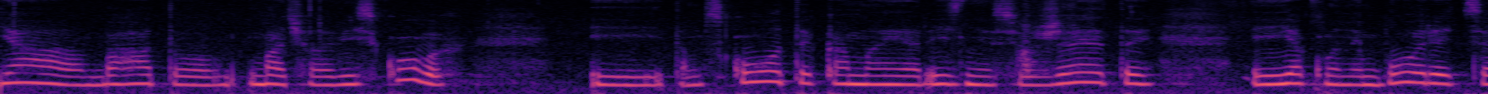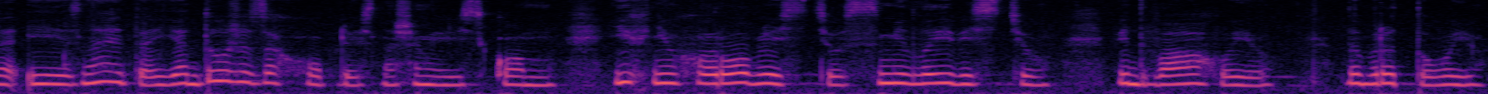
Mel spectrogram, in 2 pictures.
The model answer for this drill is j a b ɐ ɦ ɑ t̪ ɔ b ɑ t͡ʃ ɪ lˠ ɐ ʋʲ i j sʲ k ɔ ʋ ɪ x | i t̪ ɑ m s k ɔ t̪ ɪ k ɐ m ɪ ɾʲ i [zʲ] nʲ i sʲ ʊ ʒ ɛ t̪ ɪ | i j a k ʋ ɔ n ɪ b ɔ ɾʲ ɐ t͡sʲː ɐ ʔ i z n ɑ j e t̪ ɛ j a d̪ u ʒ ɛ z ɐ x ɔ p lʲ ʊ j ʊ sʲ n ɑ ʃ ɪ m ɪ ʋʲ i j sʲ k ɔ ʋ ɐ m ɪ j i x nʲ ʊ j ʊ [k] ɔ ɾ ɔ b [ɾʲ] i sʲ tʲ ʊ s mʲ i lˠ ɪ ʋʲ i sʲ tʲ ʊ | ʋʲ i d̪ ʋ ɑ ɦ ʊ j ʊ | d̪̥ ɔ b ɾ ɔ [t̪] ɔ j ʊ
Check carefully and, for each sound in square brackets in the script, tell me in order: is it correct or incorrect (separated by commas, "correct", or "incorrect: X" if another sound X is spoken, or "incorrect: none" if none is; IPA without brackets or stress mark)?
correct, incorrect: x, incorrect: lʲ, correct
